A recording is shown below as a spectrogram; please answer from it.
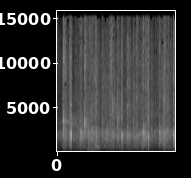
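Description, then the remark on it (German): Applause from a live show audience, a dense wash of many hands clapping steadily with a few sharper individual claps standing out, and a brief voice murmuring underneath. “Bevor wir aber noch was von dir hören, und du darfst es gerne selbst ansagen, nochmal einen ganz großen Applaus und ein äh, großes Kompliment an dich,”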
